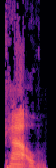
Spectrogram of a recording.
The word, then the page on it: cow: aw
